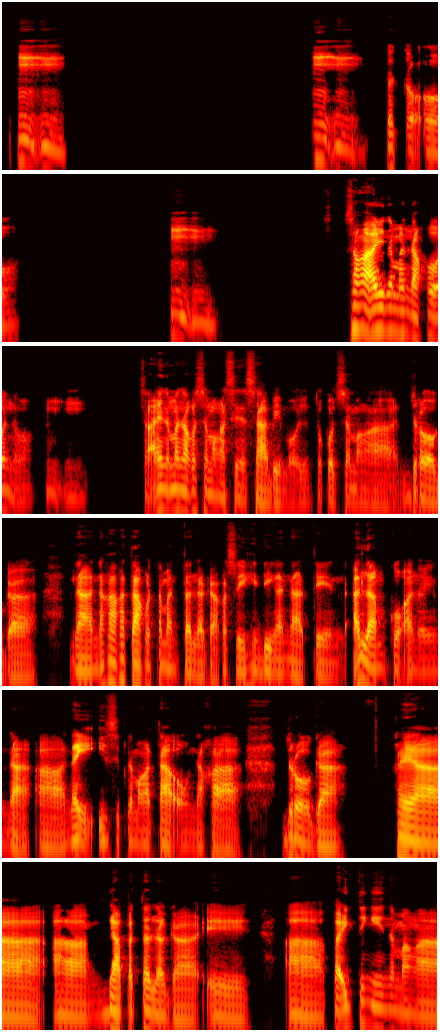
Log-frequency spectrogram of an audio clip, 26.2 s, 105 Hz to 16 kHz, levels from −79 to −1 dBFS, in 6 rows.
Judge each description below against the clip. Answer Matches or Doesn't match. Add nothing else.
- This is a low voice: Matches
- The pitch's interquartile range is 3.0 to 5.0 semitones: Matches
